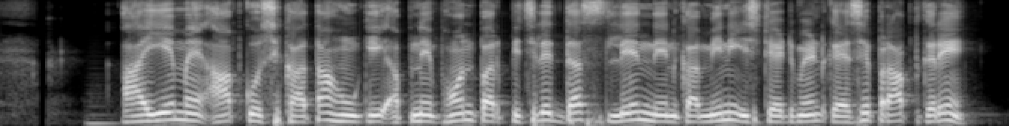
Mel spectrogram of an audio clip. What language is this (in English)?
Hindi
